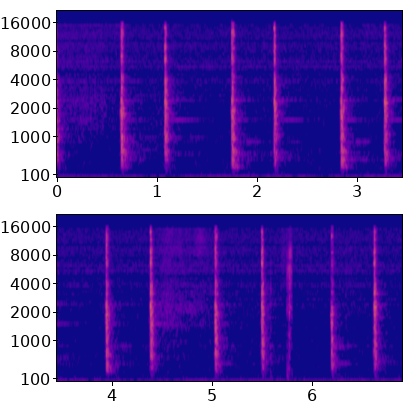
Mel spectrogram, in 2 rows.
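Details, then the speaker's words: 1800s pendulum clock after levelling: thin ticks about a second apart fall in uneven pairs with a limping beat; verge bent too far sounds weaker and worse, to be backed out for an even beat. "sounds weaker and worse we'll back out no more and even"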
